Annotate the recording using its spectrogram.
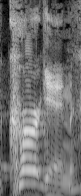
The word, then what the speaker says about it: Kurgan: He was the Kurgan from the other movie we watched.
